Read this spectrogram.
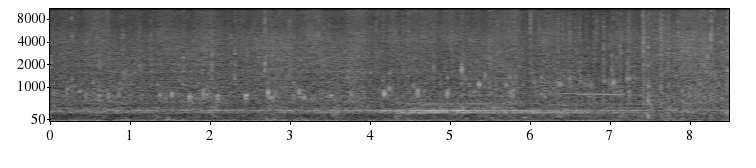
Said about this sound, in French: La mer descend, proche de l'orage.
